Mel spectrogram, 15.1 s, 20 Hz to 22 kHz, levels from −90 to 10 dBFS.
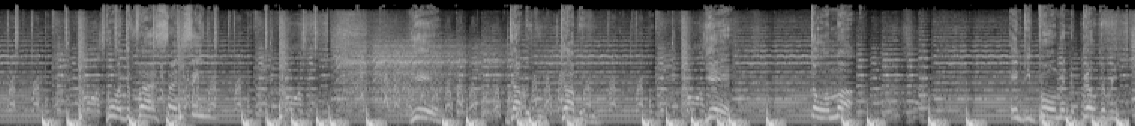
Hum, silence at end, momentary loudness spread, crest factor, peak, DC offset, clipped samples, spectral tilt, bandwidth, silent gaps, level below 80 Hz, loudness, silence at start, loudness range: none; 0 s; 8 LU; 16 dB; 0 dBFS; under 0.1%; under 0.1%; -4 dB/octave; 19.5 kHz; none; -20 dBFS; -16 LUFS; 0 s; 3 LU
